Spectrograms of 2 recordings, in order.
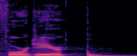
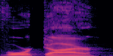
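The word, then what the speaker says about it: voir dire: parts of the country we we call that for de only in Tex Tex they call it VOR dire I don't really understand the difference in pronunciation but Texans they do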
